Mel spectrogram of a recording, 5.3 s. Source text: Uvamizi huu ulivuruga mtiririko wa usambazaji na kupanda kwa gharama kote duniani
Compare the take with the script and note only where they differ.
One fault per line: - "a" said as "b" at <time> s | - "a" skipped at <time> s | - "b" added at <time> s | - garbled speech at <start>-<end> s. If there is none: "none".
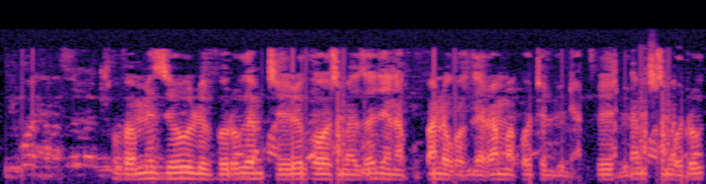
- garbled speech at 4.5-5.3 s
